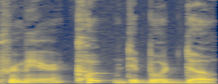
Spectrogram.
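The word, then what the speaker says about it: Premières Côtes de Bordeaux: Okay, I'm going to pick one out, like the 2015 Clos Saint Anne Premier Côte de Bordeaux. Did I say that right? – Absolutely. – I probably overemphasized it.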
